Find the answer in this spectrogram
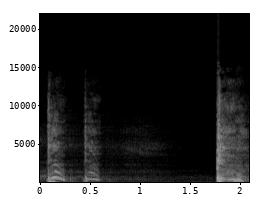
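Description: A man clearing his throat twice in quick succession, followed near the end by a short, sharp burst.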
